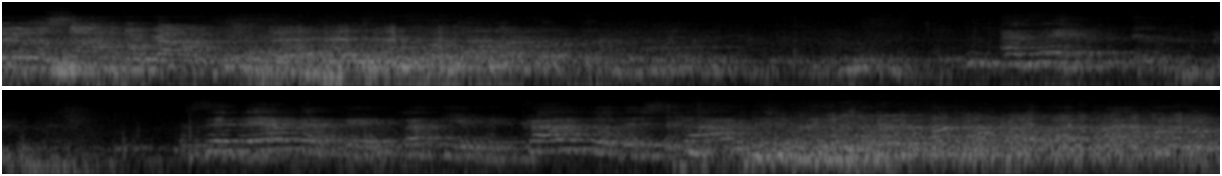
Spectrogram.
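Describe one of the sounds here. A man and a woman talk with animation on a stage, heard from a distance in an echoing hall.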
